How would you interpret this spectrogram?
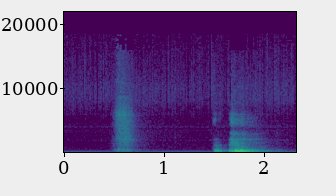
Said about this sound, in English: I got to remember to turn off my mic when I cough, don't I? That's kind of embarrassing.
